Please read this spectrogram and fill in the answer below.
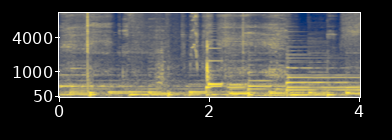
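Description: Kitchen knife cutting through a thick aloe vera leaf on a wooden board: rasping strokes of the blade through the leaf, with two sharp knocks about half a second and two seconds in, over guitar music.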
